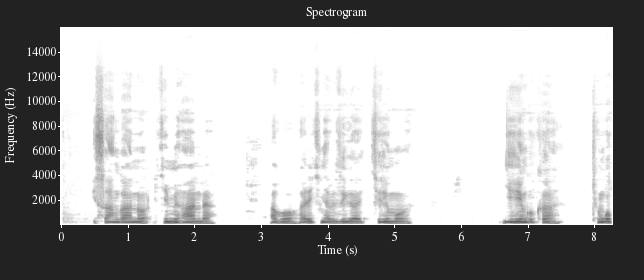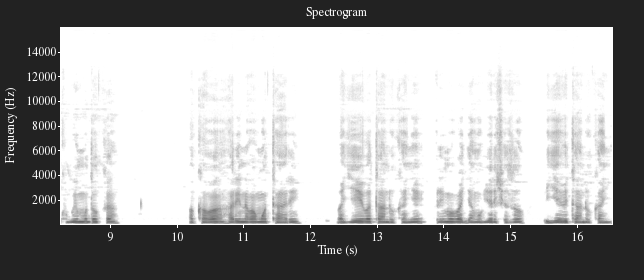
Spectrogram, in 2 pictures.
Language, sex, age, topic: Kinyarwanda, male, 25-35, government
